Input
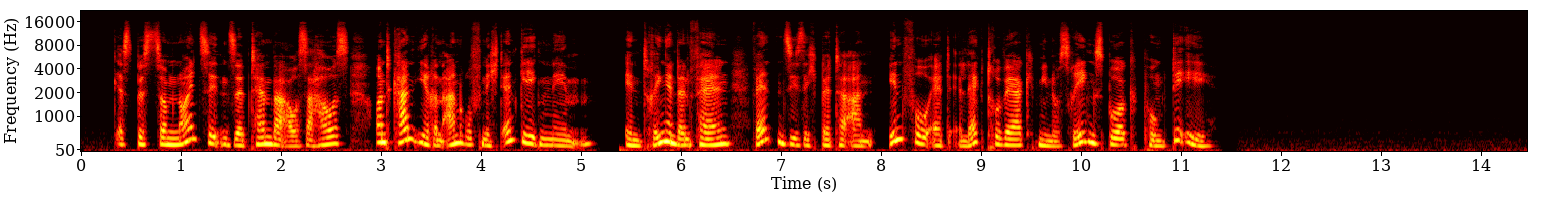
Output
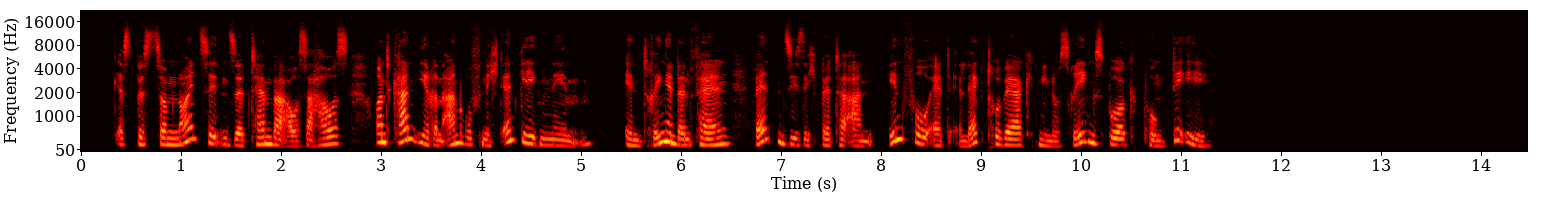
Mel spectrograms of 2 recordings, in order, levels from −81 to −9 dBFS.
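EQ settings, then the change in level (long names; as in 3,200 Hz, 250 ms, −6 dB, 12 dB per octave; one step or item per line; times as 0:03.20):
high-pass filter 290 Hz 12 dB per octave
−9.0 dB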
